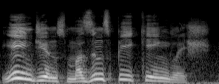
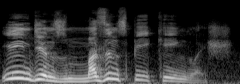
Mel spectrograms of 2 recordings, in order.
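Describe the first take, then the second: First: The words are run together as one contracted word. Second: The words are run together as one contracted word.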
